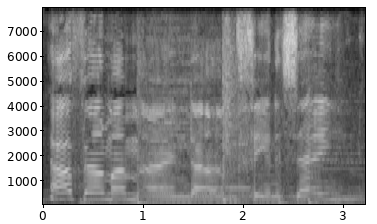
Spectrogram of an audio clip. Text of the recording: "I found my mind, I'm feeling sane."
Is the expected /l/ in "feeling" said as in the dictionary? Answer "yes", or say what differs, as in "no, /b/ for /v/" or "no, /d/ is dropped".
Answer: no, /l/ is dropped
